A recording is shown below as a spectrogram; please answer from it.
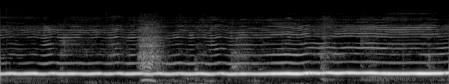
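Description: One long, unbroken held note with a slight vibrato, the sustained closing note of a western song, with a short burst of noise about a second and a half in.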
